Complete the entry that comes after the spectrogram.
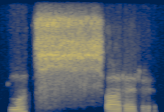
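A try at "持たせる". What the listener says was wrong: You put like a glottal stop in there. I think about what you said, like mozzarella would be like that, which is sadly not right. There's no glottal stop in here. So, sarere.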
